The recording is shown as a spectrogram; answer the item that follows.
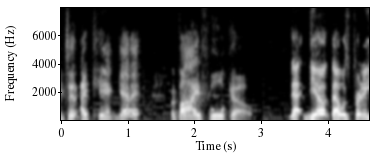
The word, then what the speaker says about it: Bifulco: joke because I just I can't get it by folco that yeah that was pretty good I'll give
